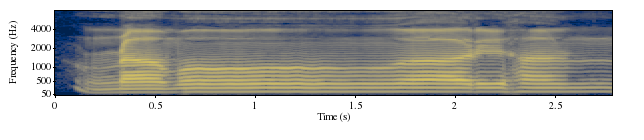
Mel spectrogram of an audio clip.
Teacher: जीभ को पीछे दो बार ले जाना है ण जो है ना पीछे जाता है पीछे मतलब जीभ को पीछे ले जाना और आपको एक बात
